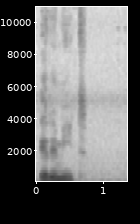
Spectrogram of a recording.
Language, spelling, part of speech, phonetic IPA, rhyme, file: German, Eremit, noun, [eʁeˈmiːt], -iːt, De-Eremit.ogg
- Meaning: hermit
